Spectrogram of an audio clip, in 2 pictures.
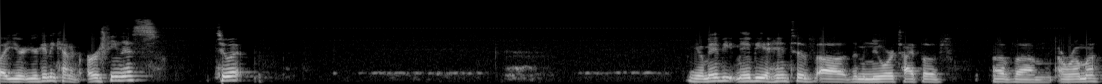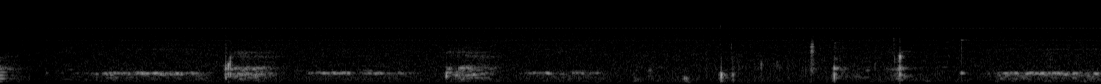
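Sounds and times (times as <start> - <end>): hollow steady hum: 0.0 - 22.0.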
